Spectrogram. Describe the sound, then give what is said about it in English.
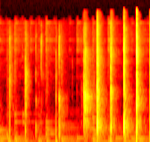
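A few people clapping unevenly, with sparse soft claps at first, then sharper, louder claps in a quicker, ragged burst toward the end. No one speaks. “We're all clapping.”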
